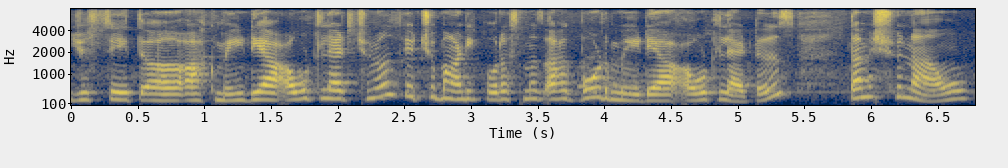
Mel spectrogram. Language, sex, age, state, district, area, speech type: Kashmiri, female, 18-30, Jammu and Kashmir, Bandipora, urban, spontaneous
